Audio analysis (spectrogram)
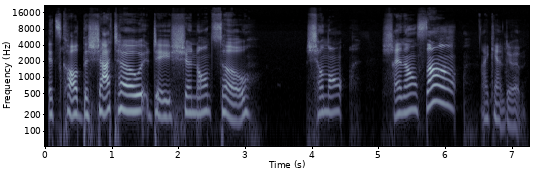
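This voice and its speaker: Giggly higher-pitched woman co-host. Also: lively intonation, slow, smooth, no room sound, clean studio sound. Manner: giggly, chatty, swears casually. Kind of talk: casual chat.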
